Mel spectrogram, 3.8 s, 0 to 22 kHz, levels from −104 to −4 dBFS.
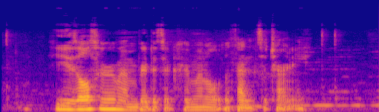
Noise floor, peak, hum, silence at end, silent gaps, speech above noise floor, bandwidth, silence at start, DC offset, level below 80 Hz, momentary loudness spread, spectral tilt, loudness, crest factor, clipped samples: -50 dBFS; -6 dBFS; none; 0 s; none; 24 dB; 7.8 kHz; 0.25 s; under 0.1%; -56 dBFS; 16 LU; -7 dB/octave; -27 LUFS; 22 dB; under 0.1%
